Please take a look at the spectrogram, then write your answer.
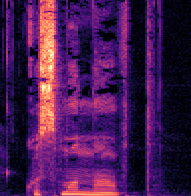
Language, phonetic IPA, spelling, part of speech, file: Ukrainian, [kɔsmɔˈnau̯t], космонавт, noun, Uk-космонавт.ogg
- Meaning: cosmonaut (the Soviet equivalent of an astronaut)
